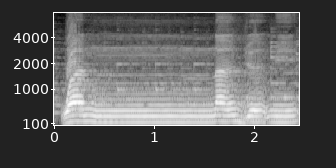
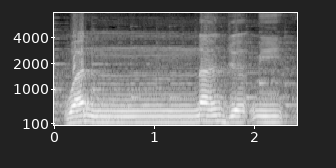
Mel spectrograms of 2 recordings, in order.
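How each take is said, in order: The two takes are said the same way.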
